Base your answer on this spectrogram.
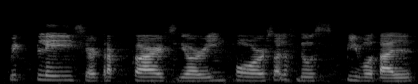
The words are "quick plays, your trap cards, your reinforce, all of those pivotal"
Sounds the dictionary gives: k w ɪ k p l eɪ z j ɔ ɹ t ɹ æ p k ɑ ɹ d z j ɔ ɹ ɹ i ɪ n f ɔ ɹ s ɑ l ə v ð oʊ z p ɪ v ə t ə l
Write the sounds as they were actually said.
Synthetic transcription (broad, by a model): k w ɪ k p l eɪ s j ɔ ɹ t ɹ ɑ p k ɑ ɹ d s j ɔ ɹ ɹ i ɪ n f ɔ ɹ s ɑ l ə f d oʊ s p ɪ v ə t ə l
